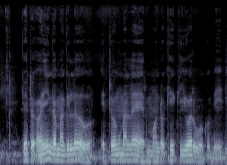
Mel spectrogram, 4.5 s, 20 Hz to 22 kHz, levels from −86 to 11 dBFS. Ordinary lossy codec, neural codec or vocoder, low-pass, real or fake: MP3, 96 kbps; vocoder, 48 kHz, 128 mel bands, Vocos; 19.8 kHz; fake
